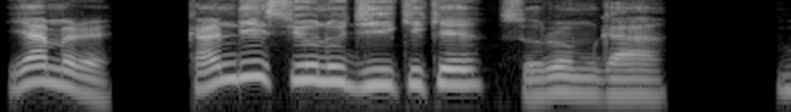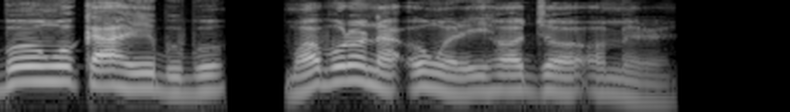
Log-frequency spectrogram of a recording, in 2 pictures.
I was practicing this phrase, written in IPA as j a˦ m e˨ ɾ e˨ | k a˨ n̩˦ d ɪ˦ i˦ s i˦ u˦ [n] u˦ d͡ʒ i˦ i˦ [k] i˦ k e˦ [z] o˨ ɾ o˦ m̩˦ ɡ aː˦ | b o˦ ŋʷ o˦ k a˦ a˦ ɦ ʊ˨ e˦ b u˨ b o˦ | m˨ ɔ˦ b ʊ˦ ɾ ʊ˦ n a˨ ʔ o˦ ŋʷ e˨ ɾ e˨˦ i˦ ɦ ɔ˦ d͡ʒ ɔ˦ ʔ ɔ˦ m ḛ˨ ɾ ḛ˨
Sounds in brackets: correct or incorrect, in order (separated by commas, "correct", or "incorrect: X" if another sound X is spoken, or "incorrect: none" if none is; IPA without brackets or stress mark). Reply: correct, correct, incorrect: s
